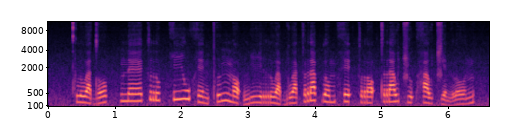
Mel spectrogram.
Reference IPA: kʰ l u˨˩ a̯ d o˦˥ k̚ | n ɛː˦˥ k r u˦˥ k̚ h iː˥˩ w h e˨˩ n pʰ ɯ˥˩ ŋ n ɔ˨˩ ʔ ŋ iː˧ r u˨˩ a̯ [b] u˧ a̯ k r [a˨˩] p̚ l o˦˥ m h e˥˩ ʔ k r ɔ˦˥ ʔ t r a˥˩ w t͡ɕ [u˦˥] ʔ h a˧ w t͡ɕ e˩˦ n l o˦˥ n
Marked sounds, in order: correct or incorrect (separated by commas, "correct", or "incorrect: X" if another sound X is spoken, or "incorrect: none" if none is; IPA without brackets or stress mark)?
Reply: correct, incorrect: a˥˩, correct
